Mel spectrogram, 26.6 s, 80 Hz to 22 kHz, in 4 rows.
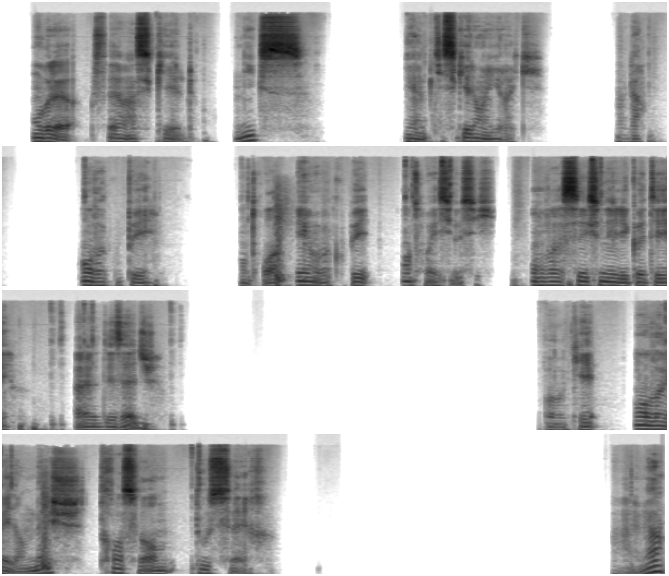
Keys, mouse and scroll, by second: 0.0 Tab, 1.7 s, 7.1-9.6 drag, 9.6-11.9 drag, 12.7-14.4 shift+drag, 15.1 click, 15.9 click, 16.9 alt+shift+click, 17.4 alt+shift+click, 17.9 alt+shift+click, 18.5 alt+shift+click, 20.1-23.0 drag.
